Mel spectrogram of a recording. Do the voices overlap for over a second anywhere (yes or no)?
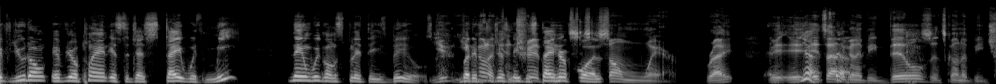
yes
